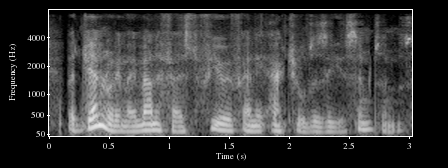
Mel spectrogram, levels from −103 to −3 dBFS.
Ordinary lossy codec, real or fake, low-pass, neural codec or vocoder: AAC, 32 kbps; real; 7.2 kHz; none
